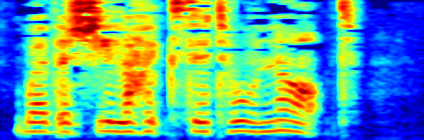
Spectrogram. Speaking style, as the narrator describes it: her mum muttered

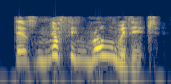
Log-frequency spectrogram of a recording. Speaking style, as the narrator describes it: said Harry, his voice shaking slightly

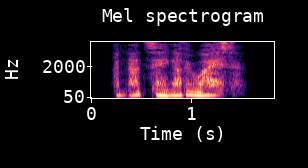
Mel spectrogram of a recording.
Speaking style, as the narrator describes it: I whispered

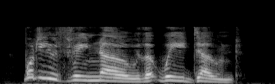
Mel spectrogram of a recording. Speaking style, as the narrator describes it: said Ron irritably

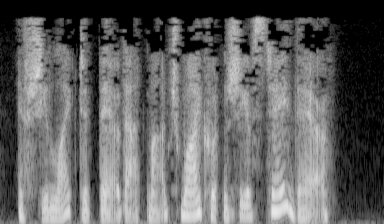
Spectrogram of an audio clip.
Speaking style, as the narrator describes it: muttered the matchmaking mamas, thwarted in their ambitions for their daughters

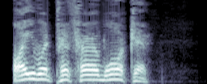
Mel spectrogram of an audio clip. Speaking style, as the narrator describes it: said Brian

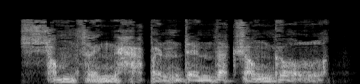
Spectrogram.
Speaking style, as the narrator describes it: Amaranth hissed, his fur standing on edge

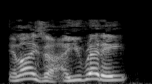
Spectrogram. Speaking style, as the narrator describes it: he shouted up the stairs

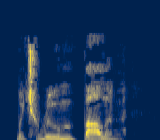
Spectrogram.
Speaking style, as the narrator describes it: Conan grunted

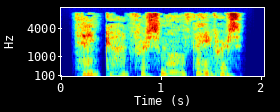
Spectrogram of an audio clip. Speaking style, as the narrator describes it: Grayson muttered

